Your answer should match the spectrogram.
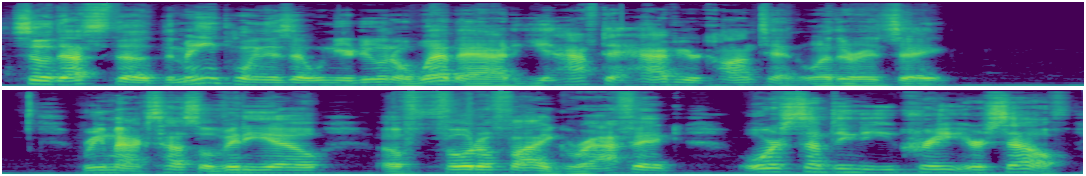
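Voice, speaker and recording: A middle-aged man, walking through a software tutorial in a casual, unscripted way as a trainer. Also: medium pitch, normal speed. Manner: casual, unscripted, thinking aloud while clicking. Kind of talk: informal screen-share tutorial.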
